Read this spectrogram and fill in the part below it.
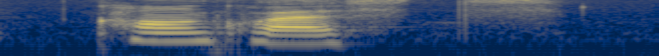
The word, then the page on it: conquests: American English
